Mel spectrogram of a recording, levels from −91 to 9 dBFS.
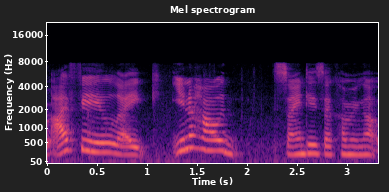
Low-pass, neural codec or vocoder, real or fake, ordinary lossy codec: none; none; real; none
